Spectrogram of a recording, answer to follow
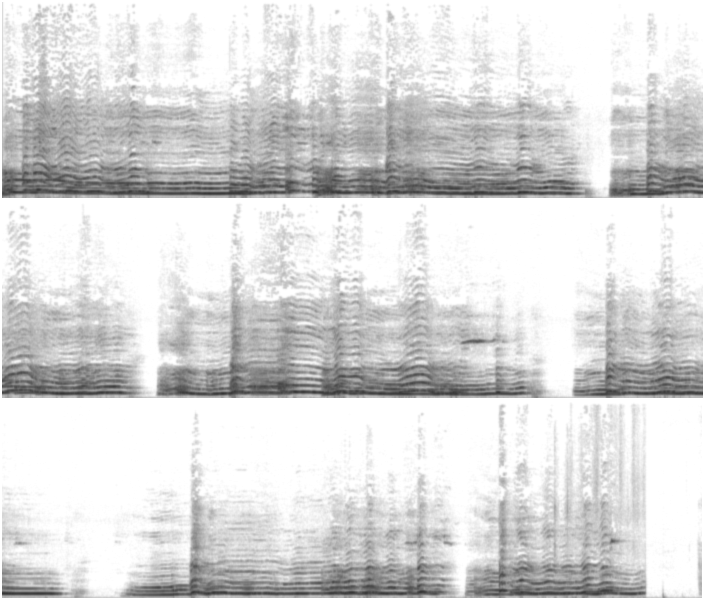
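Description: Two Alaskan malamutes howling together in long, wavering calls that rise and fall in pitch, broken into several phrases by short pauses.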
